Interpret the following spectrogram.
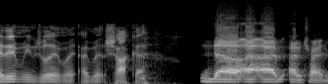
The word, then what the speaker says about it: Siaka: names and uh yeah that's how i was taught to pronounce it and you can also pronounce that name as siaka it i guess it just depends on you know what language you're speaking or uh where you're from but if you if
